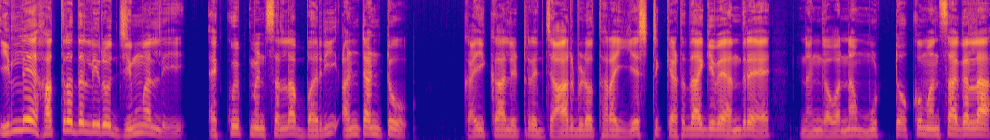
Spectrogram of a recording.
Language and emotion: Kannada, disgusted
